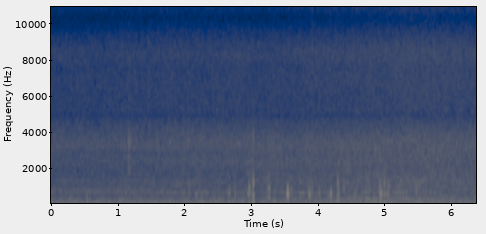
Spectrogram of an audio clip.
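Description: Steady outdoor background hiss, with a few faint light clicks and brief faint distant voices in the second half; no distinct loud event.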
